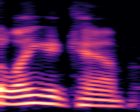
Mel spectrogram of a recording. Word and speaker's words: Langenkamp: for uh heather lanigan is it lankan camp or langenkamp i always trip over this i think it's lengthening cam it's a hard l i mean hard g r g so yes uh heather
